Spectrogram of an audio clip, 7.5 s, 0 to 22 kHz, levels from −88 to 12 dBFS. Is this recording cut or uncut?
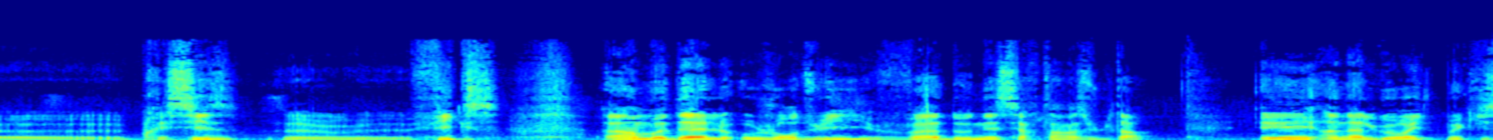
uncut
